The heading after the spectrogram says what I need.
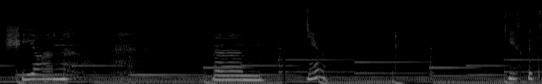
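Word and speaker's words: Xion: of confusing it's x i o n but pronounced Shan um yeah he's a good singer and performer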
